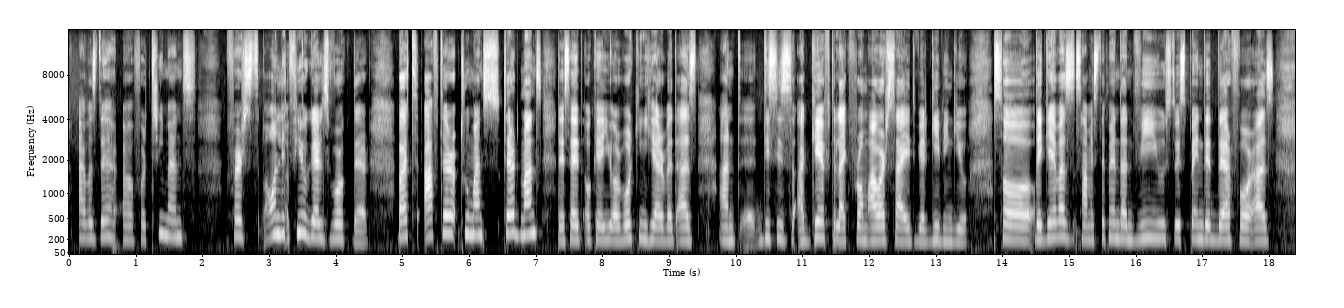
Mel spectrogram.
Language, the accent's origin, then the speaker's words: English; India; When I came from India, I said, okay, you do your master, I will work and support you when you come back.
